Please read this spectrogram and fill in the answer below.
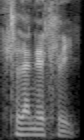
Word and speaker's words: Llanelli: Okay, so the double L sound in Welsh is so you have to be a bit guttural. Oh. So Llanelli.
